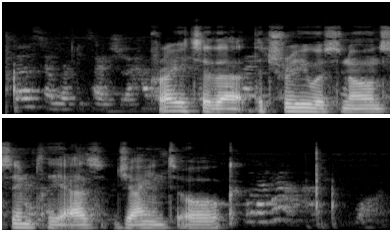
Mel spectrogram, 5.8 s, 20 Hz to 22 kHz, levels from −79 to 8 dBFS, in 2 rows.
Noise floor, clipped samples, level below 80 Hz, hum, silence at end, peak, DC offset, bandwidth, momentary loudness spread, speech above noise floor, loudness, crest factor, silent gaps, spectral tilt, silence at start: -41 dBFS; under 0.1%; -64 dBFS; none; 0.15 s; -2 dBFS; under 0.1%; 9.4 kHz; 18 LU; 24 dB; -17 LUFS; 16 dB; none; -4.5 dB/octave; 0.1 s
